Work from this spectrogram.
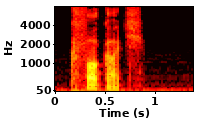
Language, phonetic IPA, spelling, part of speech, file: Polish, [ˈkfɔkat͡ɕ], kwokać, verb, Pl-kwokać.ogg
